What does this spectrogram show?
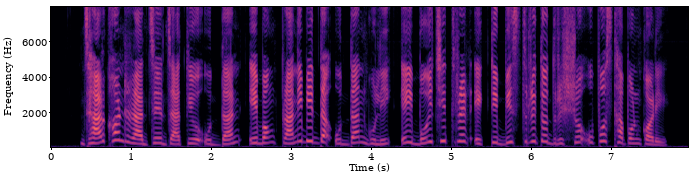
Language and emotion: Bengali, neutral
